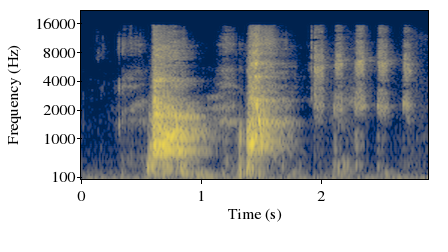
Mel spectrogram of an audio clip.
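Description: A dog lets out two loud, sharp barks, then a quick run of five softer, higher yips trailing off. No one speaks.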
